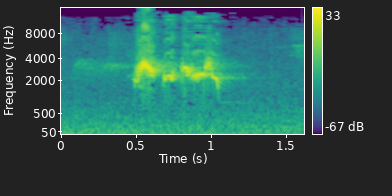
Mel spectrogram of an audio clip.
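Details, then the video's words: Female red-whiskered bulbul singing, a recording used as a lure for trapping birds: one short, bright, warbling phrase of quick whistled notes, loud and clear against a quiet background. "Tiếng chim chào mào hót Ko Tạp Âm dùng đi bẫy"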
